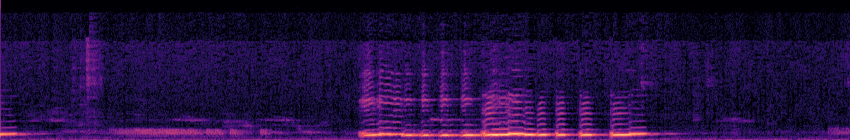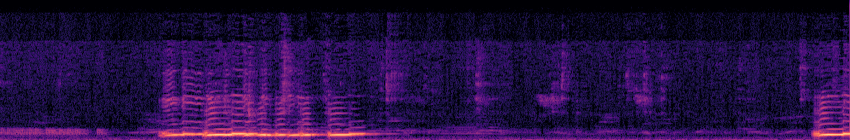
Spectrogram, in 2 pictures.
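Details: Local zebra dove, a kept hobby bird, singing: stuttering, mid-pitched rolling coo phrases of about a second, repeated roughly every three seconds in a quiet setting.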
